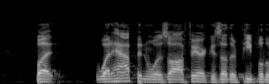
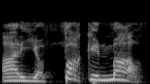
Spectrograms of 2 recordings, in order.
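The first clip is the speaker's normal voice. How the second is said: slow, higher menacing Will Smith warning; imitating Will Smith; 5 semitones higher, slower than usual. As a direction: lay down the threat slowly, pitched up. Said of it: "Will Smith was like".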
